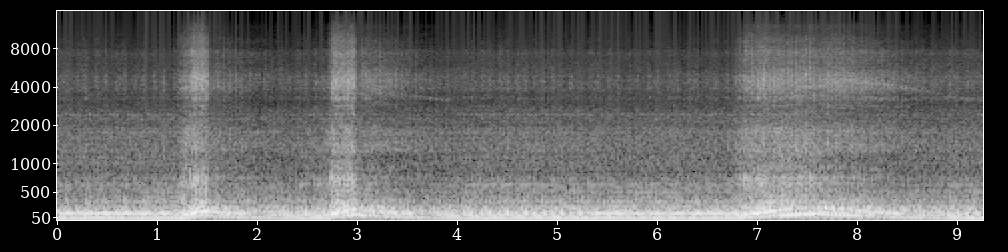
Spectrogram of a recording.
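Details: Duramax diesel (2001-2016 range) after installing Dynovox stainless up-pipes replacing the OEM pipes. Steady idle rumble with three quick rev blips that rise and fall cleanly, with no clatter spikes or exhaust puffing. Normal, healthy running.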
